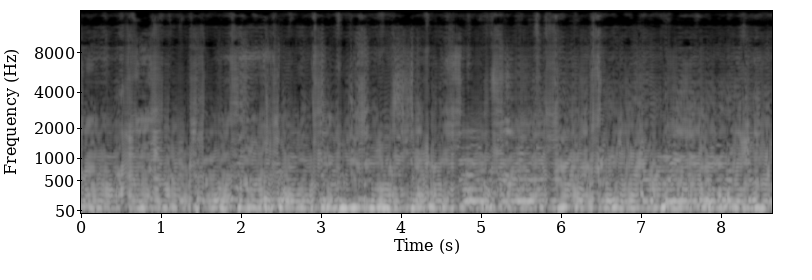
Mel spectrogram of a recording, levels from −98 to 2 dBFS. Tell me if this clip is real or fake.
fake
